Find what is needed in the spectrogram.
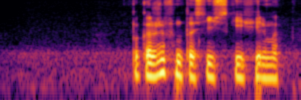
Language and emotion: Russian, neutral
